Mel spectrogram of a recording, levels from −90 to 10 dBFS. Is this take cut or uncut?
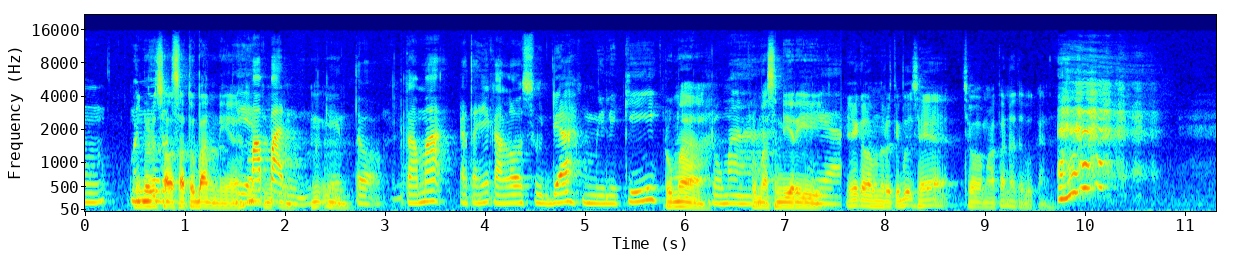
cut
